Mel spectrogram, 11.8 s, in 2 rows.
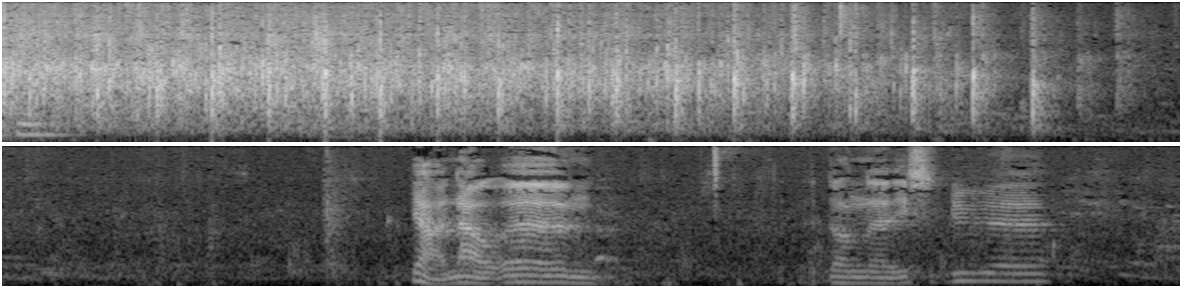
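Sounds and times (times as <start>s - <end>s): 
audience applause: 0.0s - 5.7s
speech: 0.1s - 0.4s, 8.1s - 9.0s, 10.0s - 11.2s.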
